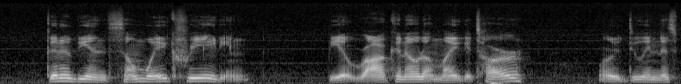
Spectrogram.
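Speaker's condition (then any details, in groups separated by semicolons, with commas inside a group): Cerebral palsy; wheelchair user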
